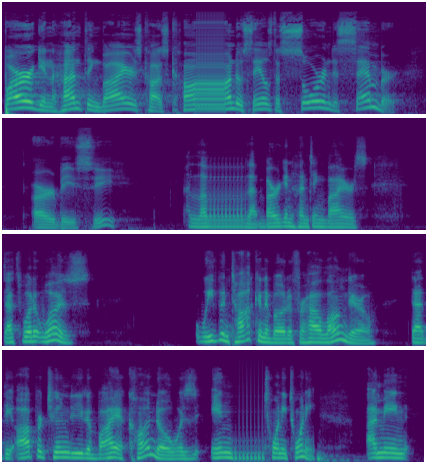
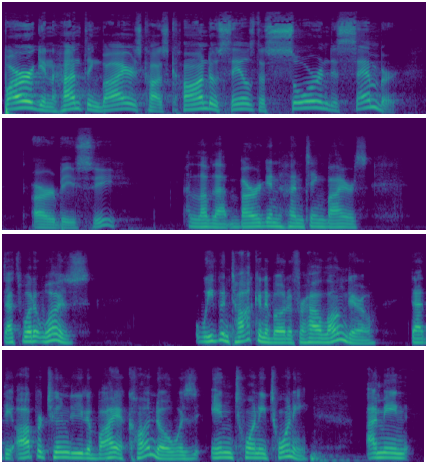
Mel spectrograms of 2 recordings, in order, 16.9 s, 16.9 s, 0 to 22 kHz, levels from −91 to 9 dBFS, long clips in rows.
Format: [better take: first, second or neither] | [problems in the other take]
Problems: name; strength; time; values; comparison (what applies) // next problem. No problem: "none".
second | audio freezing; at 2 s, at 6.5 s and at 15 s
